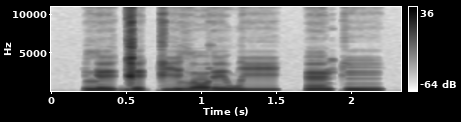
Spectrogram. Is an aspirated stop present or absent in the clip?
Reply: absent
